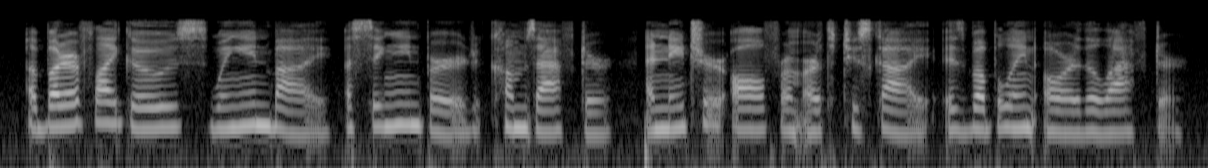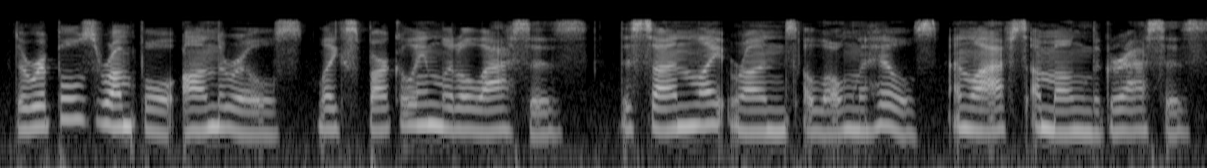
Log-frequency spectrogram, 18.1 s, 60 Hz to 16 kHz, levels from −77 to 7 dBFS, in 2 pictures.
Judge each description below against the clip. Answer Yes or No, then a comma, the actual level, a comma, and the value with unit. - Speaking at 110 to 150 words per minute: Yes, average, 140 wpm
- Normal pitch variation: No, narrow, 2.3 semitones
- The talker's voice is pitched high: Yes, high, 220 Hz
